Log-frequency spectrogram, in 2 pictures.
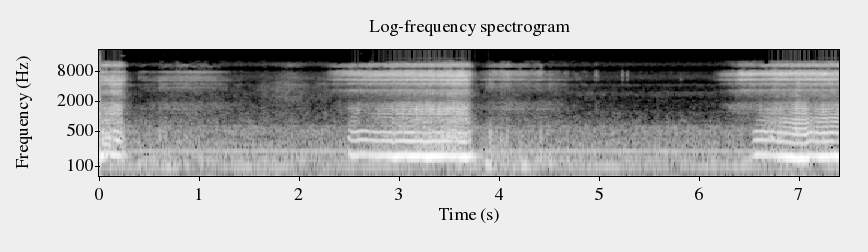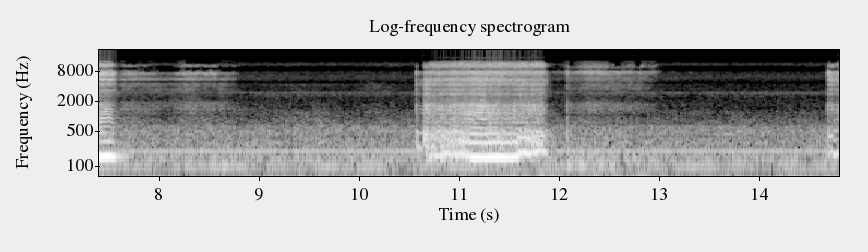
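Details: Pet dog snoring loudly in three long, rasping bursts about four seconds apart, each a harsh low rumble with a nasal buzz on top, quiet breathing hum in between.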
